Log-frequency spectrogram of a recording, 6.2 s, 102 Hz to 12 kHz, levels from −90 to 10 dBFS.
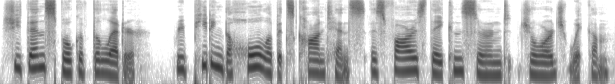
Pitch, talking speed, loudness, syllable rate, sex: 210 Hz, 185 wpm, -21 LUFS, 5.1 syllables/s, female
